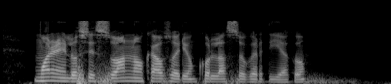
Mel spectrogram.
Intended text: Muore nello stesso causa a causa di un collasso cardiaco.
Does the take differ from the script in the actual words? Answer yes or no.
yes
